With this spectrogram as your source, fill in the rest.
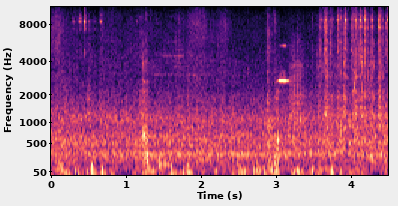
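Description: A sewing machine runs steadily along the folded one-inch edge of a petticoat hem, a continuous mid-level mechanical whir with a few brief clicks and no voices over it.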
